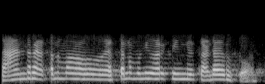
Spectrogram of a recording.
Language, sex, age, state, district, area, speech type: Tamil, female, 45-60, Tamil Nadu, Salem, rural, conversation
